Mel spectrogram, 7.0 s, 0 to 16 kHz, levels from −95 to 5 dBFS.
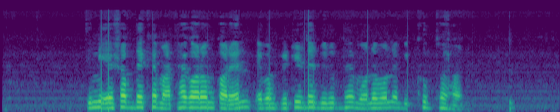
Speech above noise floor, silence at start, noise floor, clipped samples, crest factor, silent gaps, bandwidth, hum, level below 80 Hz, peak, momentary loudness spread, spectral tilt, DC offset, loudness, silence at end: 35 dB; 1.1 s; -60 dBFS; under 0.1%; 18 dB; none; 11 kHz; none; -58 dBFS; -8 dBFS; 10 LU; -8.5 dB/octave; under 0.1%; -26 LUFS; 0.6 s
